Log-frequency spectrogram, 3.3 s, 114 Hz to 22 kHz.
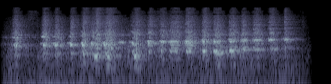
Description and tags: Squeaky Mechanism
Big parasol being wound down in a cafe at night in Berlin.
Recorded with a Zoom H2. Edited with Audacity.
Plaintext:
HTML:
mechanical, mechanics, mechanism, metal, parasol, squeak, squeaks, squeaky, wind, winding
